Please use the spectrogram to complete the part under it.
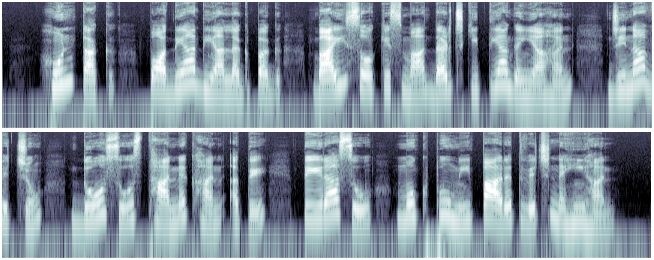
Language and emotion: Punjabi, neutral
